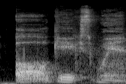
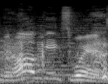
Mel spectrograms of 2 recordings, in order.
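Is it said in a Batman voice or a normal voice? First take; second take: Batman voice; normal voice. First: It is said in a deep Batman voice. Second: It is said in his normal speaking voice.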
